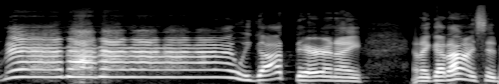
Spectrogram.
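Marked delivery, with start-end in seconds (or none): 0.0-1.8 imitated car horn. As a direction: honk like an angry driver leaning on the horn. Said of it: "I just hear this horn".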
